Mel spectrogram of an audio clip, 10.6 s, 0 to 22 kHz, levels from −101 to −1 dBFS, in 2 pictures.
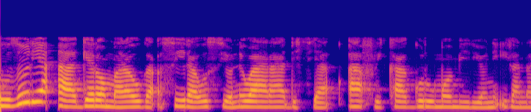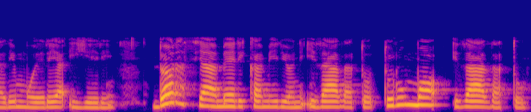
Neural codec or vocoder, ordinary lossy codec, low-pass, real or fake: none; none; 5.4 kHz; real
